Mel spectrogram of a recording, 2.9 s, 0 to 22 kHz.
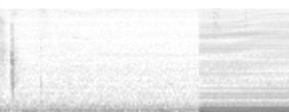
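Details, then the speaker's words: Pro-Ject Essentials II turntable into a Pro-Ject Phono Box powered by an unearthed DC adaptor; steady low 50 Hz buzzing mains hum, quieter with the grounding lead reconnected but still present; mains hum from missing earth. "okay so we can still hear the buzzing but obviously it's a lot quieter now because I've collected a grounding lead back on"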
